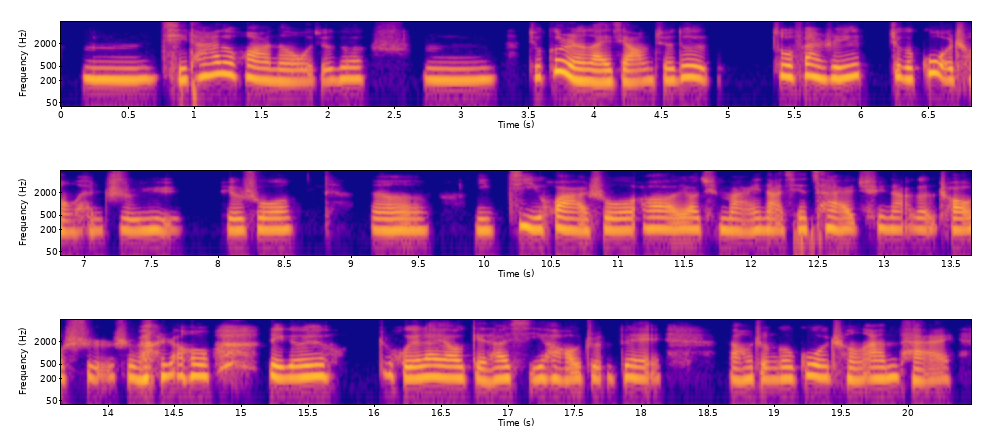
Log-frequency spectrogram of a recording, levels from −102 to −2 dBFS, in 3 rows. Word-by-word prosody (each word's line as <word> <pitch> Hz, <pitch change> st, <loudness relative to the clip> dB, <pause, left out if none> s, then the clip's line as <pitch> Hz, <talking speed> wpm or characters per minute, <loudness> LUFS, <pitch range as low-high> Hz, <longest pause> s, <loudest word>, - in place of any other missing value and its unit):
嗯， 225 Hz, -1 st, -1 dB
其 215 Hz, -, -1 dB
它 280 Hz, +5 st, +2 dB
的 310 Hz, -1 st, +5 dB
话 240 Hz, -6 st, +2 dB
呢， 200 Hz, -1 st, -1 dB
我 195 Hz, -, -5 dB
觉 200 Hz, -, -6 dB
得， 230 Hz, +1 st, -2 dB, 0.4 s
嗯， 215 Hz, 0 st, -3 dB, 0.2 s
就 250 Hz, 0 st, -4 dB
个 365 Hz, +8 st, +6 dB
人 215 Hz, -9 st, +8 dB
来 190 Hz, -1 st, +5 dB
讲， 195 Hz, +1 st, -1 dB
觉 215 Hz, 0 st, -2 dB
得 250 Hz, -2 st, +2 dB, 0.5 s
做 270 Hz, -2 st, +4 dB
饭 255 Hz, -1 st, +3 dB
是 230 Hz, 0 st, +3 dB
一 265 Hz, +3 st, +3 dB
个 285 Hz, -, -10 dB, 0.2 s
这 260 Hz, -, -1 dB
个 225 Hz, -, +3 dB
过 225 Hz, -1 st, +3 dB
程 185 Hz, -3 st, -3 dB
很 195 Hz, +2 st, -11 dB
治 200 Hz, -1 st, -6 dB
愈。 200 Hz, 0 st, -5 dB, 0.3 s
比 200 Hz, -, -3 dB
如 200 Hz, -, +1 dB
说， 205 Hz, 0 st, -1 dB, 0.6 s
嗯， 200 Hz, 0 st, 0 dB, 0.3 s
你 195 Hz, -1 st, -4 dB
计 235 Hz, -5 st, +2 dB
划 210 Hz, -2 st, +4 dB
说， 200 Hz, +2 st, -1 dB
哦， 220 Hz, -, +2 dB
要 105 Hz, -1 st, +1 dB
去 210 Hz, -, -8 dB
买 195 Hz, -1 st, -2 dB
哪 210 Hz, -, -1 dB
些 210 Hz, +2 st, -4 dB
菜， 215 Hz, -, -1 dB
去 225 Hz, -, -7 dB
哪 210 Hz, -1 st, -2 dB
个 210 Hz, -1 st, -5 dB
超 205 Hz, -, +1 dB
市， 215 Hz, +1 st, -7 dB
是 220 Hz, -1 st, -2 dB
吧， 205 Hz, +2 st, +3 dB
然 245 Hz, 0 st, +1 dB
后 240 Hz, -1 st, +2 dB, 0.4 s
每 230 Hz, -4 st, +6 dB
个 215 Hz, -, +2 dB, 0.7 s
回 210 Hz, -3 st, +4 dB
来 230 Hz, 0 st, +6 dB
要 215 Hz, -1 st, +4 dB
给 190 Hz, -2 st, -2 dB
它 205 Hz, +3 st, +1 dB
洗 205 Hz, 0 st, -4 dB
好 205 Hz, -2 st, -2 dB
准 210 Hz, -2 st, -5 dB
备， 215 Hz, -1 st, -2 dB, 0.5 s
然 195 Hz, -, -2 dB
后 200 Hz, -, -1 dB
整 200 Hz, -, -4 dB
个 205 Hz, +1 st, -1 dB
过 235 Hz, +2 st, +2 dB
程 200 Hz, -2 st, -3 dB
安 205 Hz, +2 st, +1 dB
排。 100 Hz, -, -3 dB
210 Hz, 210 characters per minute, -24 LUFS, 200-225 Hz, 0.7 s, 人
